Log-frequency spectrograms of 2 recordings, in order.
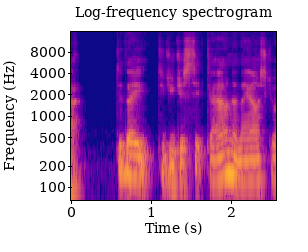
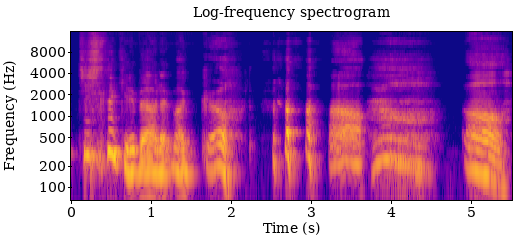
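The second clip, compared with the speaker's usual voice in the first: louder, higher, laughing it off; nervous laughter; 5 semitones higher, 7 dB louder than usual. Real, not acted. Twitching at the thought of the assessment, laughing nervously. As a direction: giggle through the nerves.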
